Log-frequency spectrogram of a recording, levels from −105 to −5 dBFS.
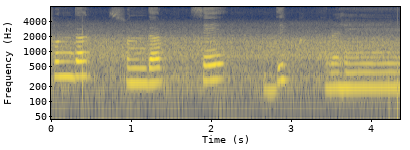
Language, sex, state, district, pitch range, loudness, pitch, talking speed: Hindi, female, Chandigarh, Chandigarh, 190-275 Hz, -17 LUFS, 230 Hz, 70 wpm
